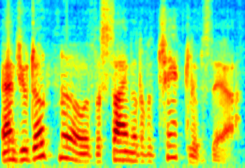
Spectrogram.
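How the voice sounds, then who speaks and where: A man reading a grave, measured lawyer. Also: fairly high pitch, huge pitch swings, a bit bright, pitched above the performer's own voice, heavily acted. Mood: probing.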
